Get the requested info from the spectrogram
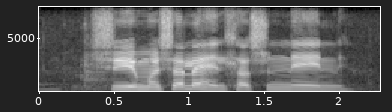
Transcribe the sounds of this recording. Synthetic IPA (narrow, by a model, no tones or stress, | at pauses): ʃimɔʃalaɦinɬaʂineːni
